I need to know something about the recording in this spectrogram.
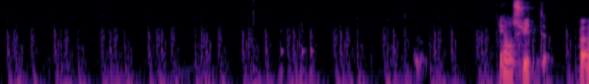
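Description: Hooves clop steadily on dirt as a mount trots along.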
